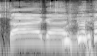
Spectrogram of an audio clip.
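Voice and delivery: high, drawn-out battle cry; game catchphrase call. Acted. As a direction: stretch it out like a fighting-game special move. Redoes a game character's catchphrase.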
